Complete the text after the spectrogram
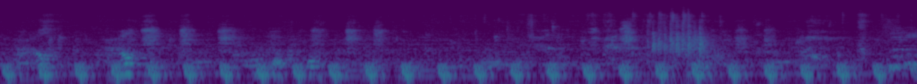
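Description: A dog pants rapidly and steadily, heard through an online call.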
